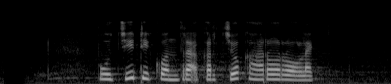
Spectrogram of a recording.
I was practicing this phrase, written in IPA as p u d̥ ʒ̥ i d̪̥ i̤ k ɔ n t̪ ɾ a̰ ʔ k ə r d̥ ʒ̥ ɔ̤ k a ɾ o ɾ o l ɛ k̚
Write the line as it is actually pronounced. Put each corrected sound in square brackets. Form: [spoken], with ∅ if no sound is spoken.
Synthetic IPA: p u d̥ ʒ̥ i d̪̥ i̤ k ɔ n t̪ ɾ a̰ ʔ k ə r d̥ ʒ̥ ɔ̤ k a ɾ o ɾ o l ɛ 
